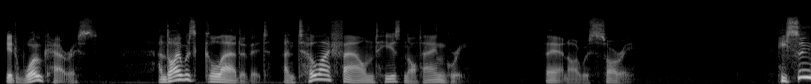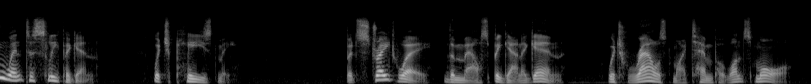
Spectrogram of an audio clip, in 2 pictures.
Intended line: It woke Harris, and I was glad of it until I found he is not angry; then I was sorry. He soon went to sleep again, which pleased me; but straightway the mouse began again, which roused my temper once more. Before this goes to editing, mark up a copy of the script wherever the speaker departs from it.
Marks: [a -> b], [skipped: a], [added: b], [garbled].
It woke Harris, and I was glad of it until I found he is not angry; then I was sorry. He soon went to sleep again, which pleased me; but straightway the mouse began again, which roused my temper once more.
